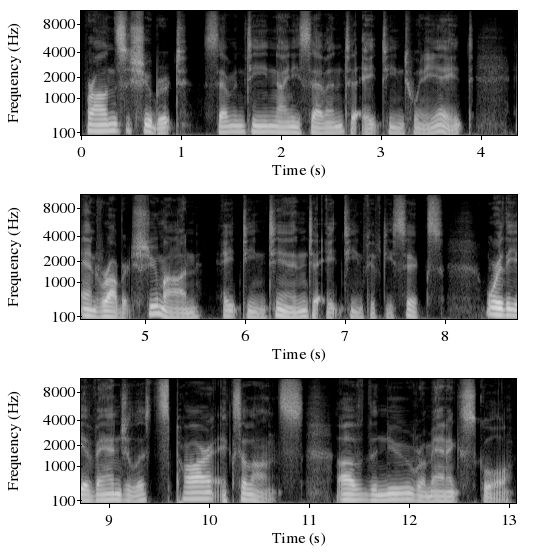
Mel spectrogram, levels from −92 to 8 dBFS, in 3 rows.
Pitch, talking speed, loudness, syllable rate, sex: 100 Hz, 130 wpm, -20 LUFS, 2.9 syllables/s, male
